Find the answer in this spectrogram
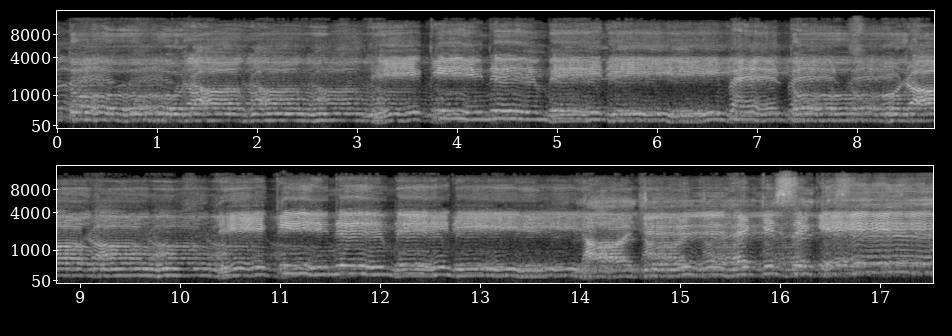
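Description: Male voice singing a naat, an Urdu devotional song, in long drawn-out melodic lines over a steady held drone.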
